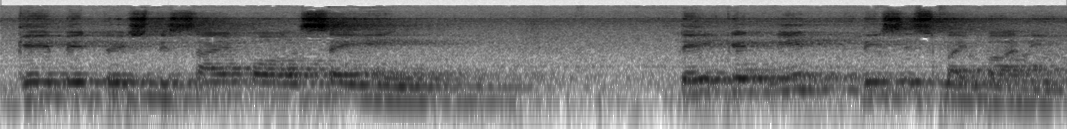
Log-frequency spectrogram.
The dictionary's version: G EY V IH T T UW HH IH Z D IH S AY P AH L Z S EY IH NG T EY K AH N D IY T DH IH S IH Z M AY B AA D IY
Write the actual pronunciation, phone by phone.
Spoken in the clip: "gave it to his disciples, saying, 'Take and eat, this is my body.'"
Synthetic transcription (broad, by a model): G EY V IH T T UW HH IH S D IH S AY P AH L S EY IH NG T EY K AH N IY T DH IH S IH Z M AY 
